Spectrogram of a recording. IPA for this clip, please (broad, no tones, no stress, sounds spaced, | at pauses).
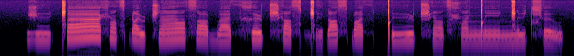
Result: ʒ ɨː ǁ aː x ẽ sˤ ɠ e u̯ ʈ͡ʂ ãː sˤ ɨː b aː θ x ə ʈ͡ʂʰ e sˤ ɡ͡ǁ ɘ ɗ a sˤ ɓ a θ ǃ ɨː ʈ͡ʂʰ ẽː sˤ x ã ŋ͡ǃ ẽː ŋ͡ǁ ɨ t͡ɕʰ ə u̯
